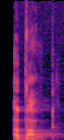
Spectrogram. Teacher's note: So in other words the second syllable is pronounced louder than the first syllable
